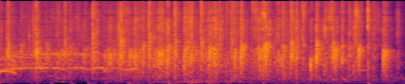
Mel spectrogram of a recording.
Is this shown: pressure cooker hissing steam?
no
